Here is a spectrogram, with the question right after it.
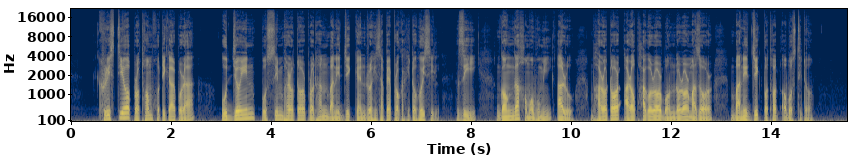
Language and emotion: Assamese, neutral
